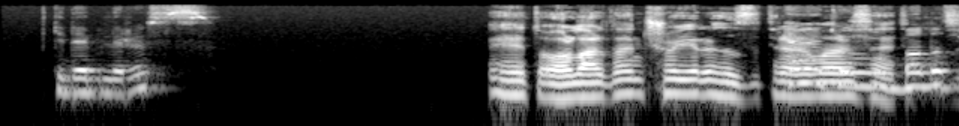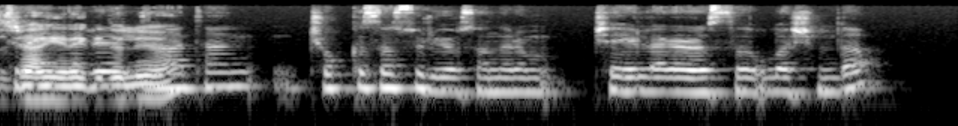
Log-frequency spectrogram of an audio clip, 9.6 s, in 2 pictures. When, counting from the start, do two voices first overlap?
3.9 s

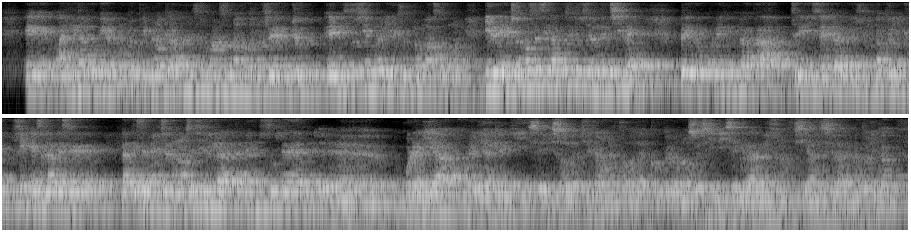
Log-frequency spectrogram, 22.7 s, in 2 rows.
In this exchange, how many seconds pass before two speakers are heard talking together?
none

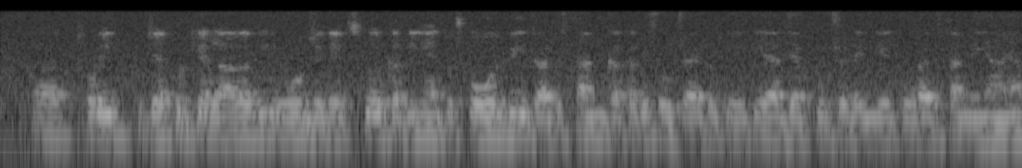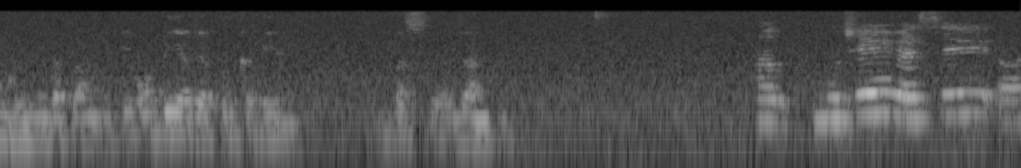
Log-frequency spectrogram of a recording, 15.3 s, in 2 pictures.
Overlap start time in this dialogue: none

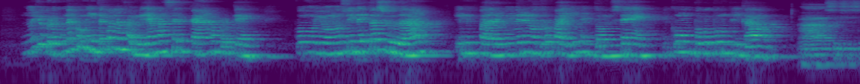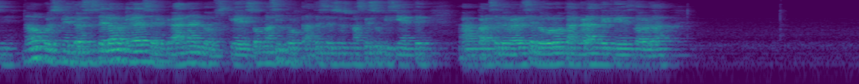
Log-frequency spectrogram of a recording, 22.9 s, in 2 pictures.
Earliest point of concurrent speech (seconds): none

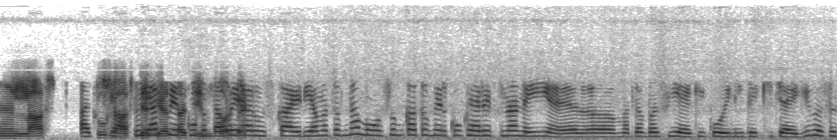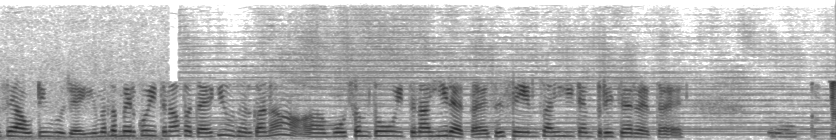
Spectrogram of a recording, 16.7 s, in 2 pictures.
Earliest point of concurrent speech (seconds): 0.9 s

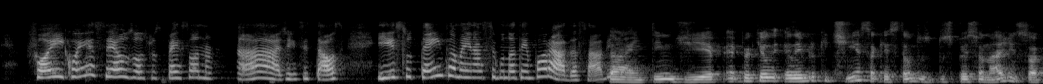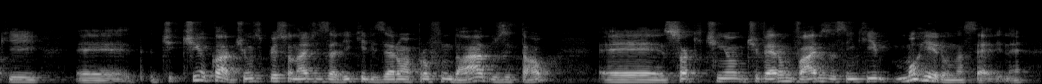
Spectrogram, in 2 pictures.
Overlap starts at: none

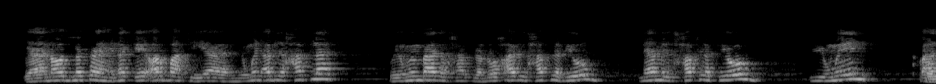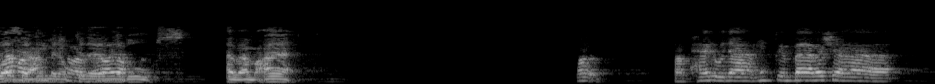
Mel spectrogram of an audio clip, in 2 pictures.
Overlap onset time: 9.2 s

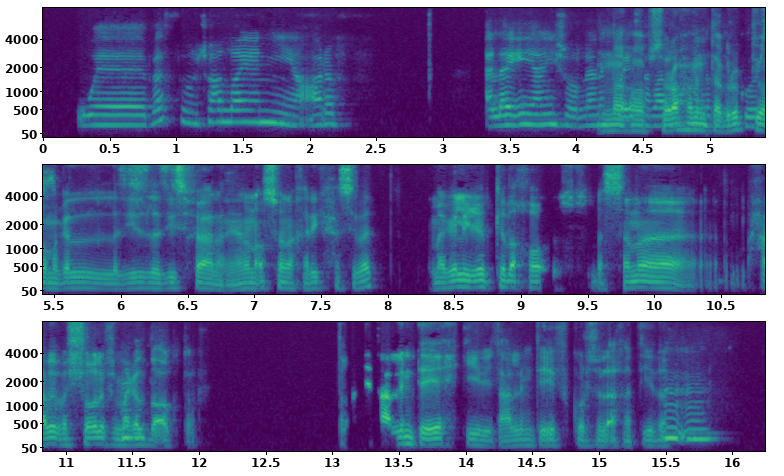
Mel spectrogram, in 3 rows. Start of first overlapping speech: 4.2 s

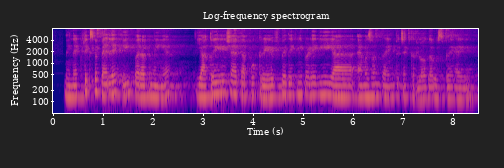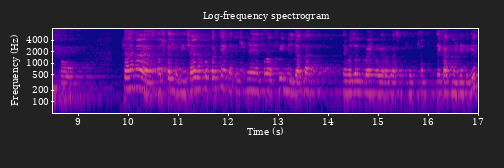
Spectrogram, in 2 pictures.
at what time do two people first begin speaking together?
none

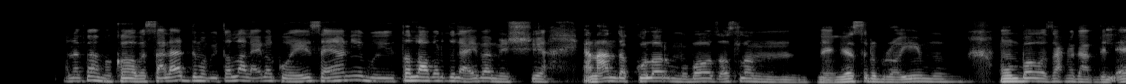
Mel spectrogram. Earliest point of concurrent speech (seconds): none

